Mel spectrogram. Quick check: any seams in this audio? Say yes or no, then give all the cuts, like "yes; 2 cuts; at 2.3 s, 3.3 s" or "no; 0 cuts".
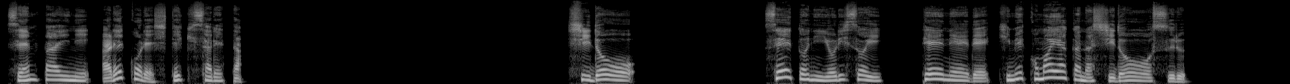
no; 0 cuts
